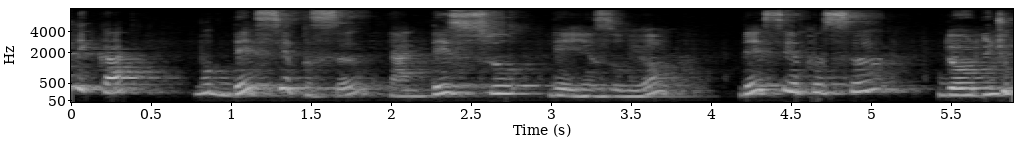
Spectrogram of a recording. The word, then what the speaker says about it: です: Erkekler des yapısını desu diye telaffuz etmiyor. Sondaki u'yu atıyor. Des diye telaffuz ediyor. Ama kadınlar bazı durumlarda desi desu diye telaffuz edebilir.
